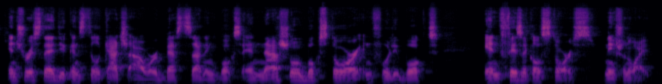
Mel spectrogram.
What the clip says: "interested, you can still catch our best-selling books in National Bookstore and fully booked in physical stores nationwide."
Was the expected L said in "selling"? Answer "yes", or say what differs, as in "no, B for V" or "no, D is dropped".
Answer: no, N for L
